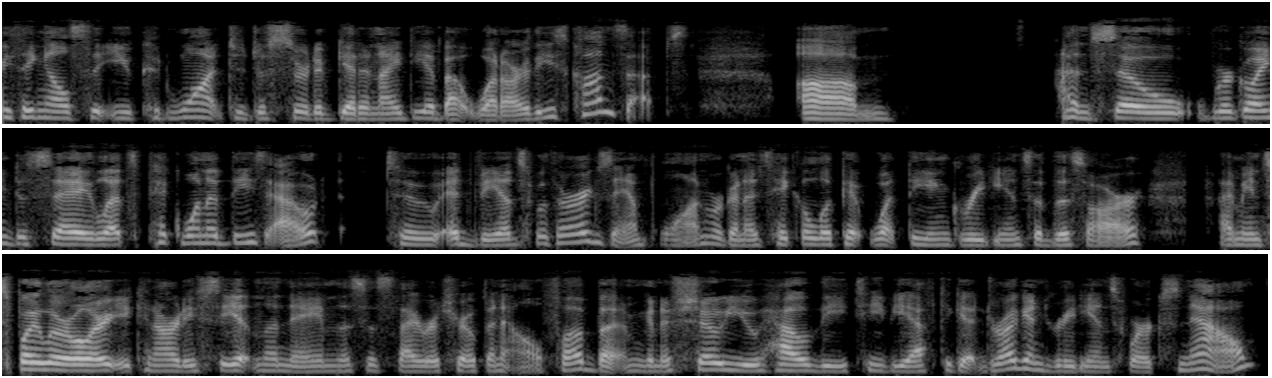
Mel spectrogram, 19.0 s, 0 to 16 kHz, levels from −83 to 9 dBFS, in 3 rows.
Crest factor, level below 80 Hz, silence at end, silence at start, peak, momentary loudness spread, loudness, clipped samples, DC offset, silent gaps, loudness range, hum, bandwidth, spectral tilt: 22 dB; -72 dBFS; 0.1 s; 0 s; -6 dBFS; 10 LU; -27 LUFS; under 0.1%; under 0.1%; 3.87-3.96 s, 4.59-5.07 s, 5.13-5.26 s, 8.19-8.25 s, 12.29-12.35 s; 6 LU; none; 9.8 kHz; -3.5 dB/octave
